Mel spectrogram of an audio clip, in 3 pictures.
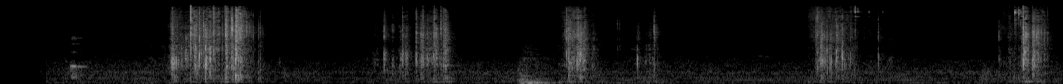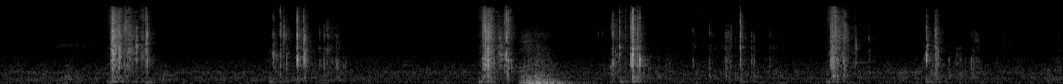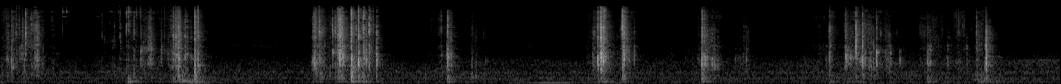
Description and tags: Pickup item
Sounds of an item being picked up from a surface.
Have a great day!
collect, item, item-collect, Pickup, up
